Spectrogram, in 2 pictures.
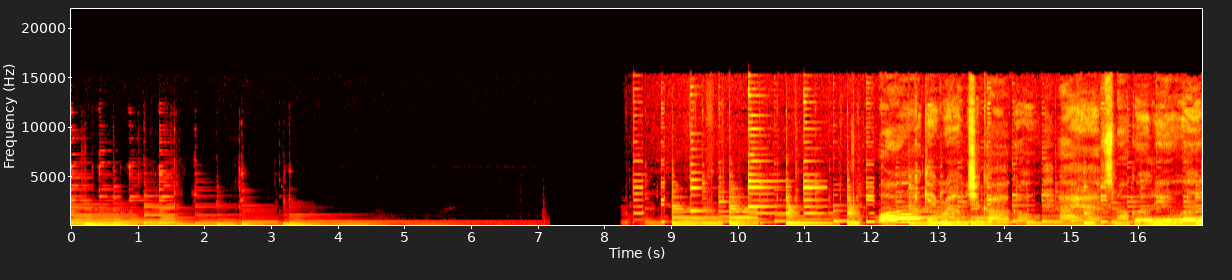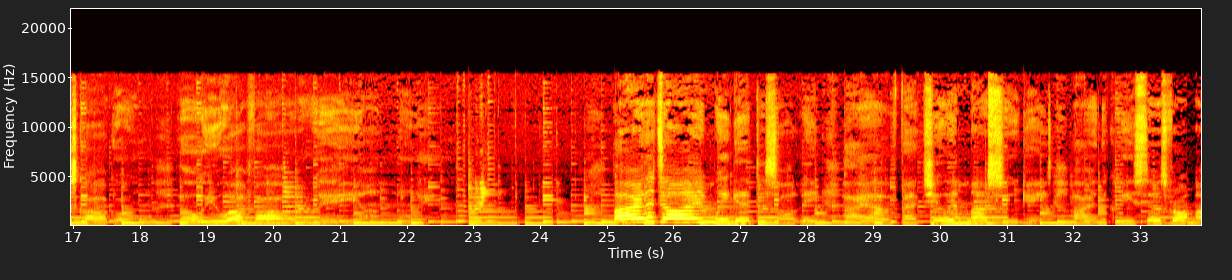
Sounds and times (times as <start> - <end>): Plucked string instrument: 0.0 - 7.2, 8.3 - 33.9.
